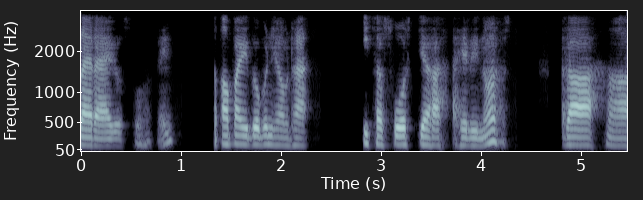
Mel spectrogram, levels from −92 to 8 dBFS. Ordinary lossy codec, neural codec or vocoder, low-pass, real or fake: none; codec, 16 kHz, 0.5 kbps, X-Codec, WavLM features, trained on Multilingual LibriSpeech; 3.6 kHz; fake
